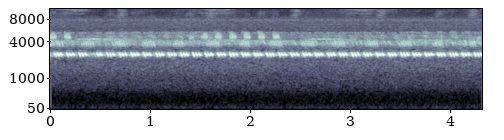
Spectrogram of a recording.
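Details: Bell cricket trill, a crisp string of evenly spaced high pulses about two per second, with short chiming notes scattered above and a soft low murmur in the background.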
